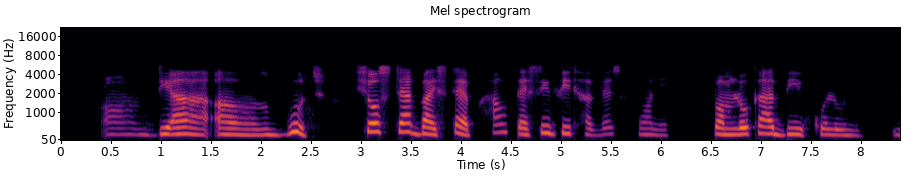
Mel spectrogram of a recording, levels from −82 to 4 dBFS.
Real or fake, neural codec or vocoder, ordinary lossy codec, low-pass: fake; codec, 16 kHz, 0.8 kbps, ZipCodec; none; 5.4 kHz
